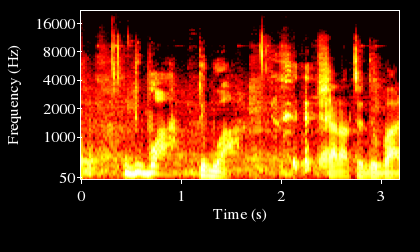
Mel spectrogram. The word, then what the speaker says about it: Dubois: Um and I remember seeing uh Dubai, how do you say it? Dubois.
